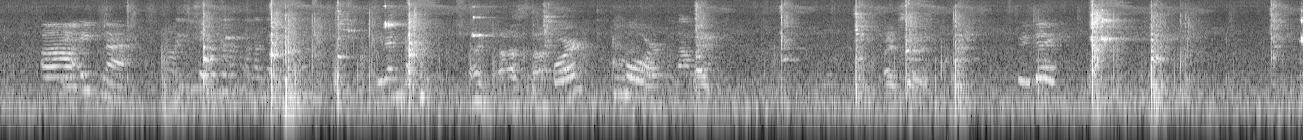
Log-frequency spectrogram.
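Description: People's voices talking, with scattered sharp clicks and knocks throughout.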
